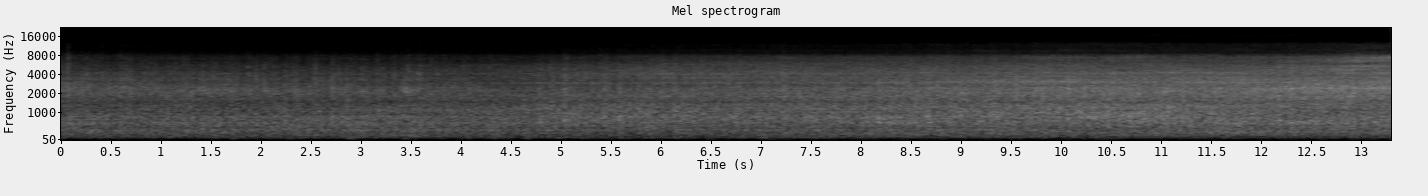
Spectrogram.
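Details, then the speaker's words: Old Lima Class 31 model locomotive in freight livery after overhaul with an extra pickup added on the front bogie, running on the layout: soft, steady whir with light track clicks, even pitch, no dropouts; normal running. "So there we are, that's this old Lima Class 31 running, and running very nicely. It makes quite a satisfying whir as it runs, and its speed really consistent."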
